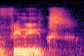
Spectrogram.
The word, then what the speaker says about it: Vinix: Well, Vinix, which rhymes with Linux, is a version of Linux that Tony Sayers, the founder of Vinix, started to basically hack up with out-of-the-box accessibility enabled.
